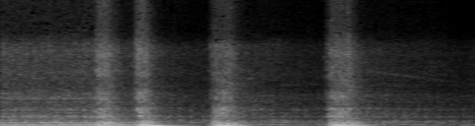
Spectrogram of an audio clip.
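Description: A truck engine revs loudly in short bursts.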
